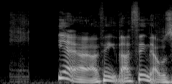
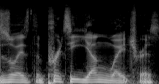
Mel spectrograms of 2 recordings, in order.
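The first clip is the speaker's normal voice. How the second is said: pretty hit hard with a falling tune. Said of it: "qualify her looks when we describe it".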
